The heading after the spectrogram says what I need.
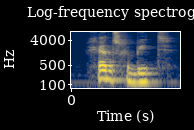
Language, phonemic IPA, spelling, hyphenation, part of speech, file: Dutch, /ˈɣrɛns.xəˌbit/, grensgebied, grens‧ge‧bied, noun, Nl-grensgebied.ogg
- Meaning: border region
